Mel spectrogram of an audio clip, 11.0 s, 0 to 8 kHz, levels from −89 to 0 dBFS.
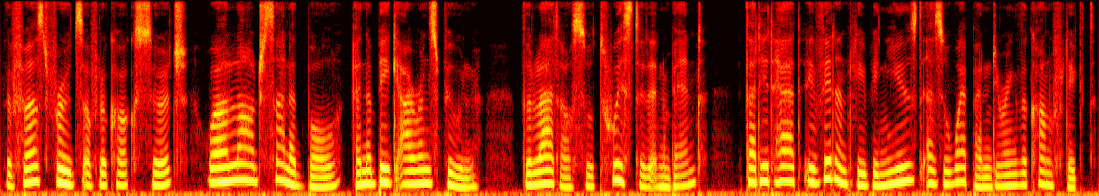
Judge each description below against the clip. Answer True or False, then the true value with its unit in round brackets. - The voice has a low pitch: False (190 Hz)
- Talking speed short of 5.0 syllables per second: True (4.8 syllables/s)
